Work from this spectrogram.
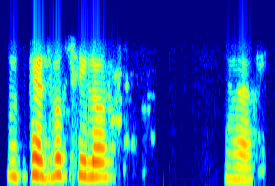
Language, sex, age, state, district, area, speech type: Bengali, female, 30-45, West Bengal, Hooghly, urban, conversation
